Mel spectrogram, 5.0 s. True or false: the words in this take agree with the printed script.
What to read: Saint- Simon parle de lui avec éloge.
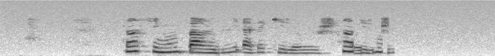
false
